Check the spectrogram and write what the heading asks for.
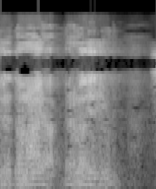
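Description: A man's voice speaking in drawn-out phrases at a low, steady pitch.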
